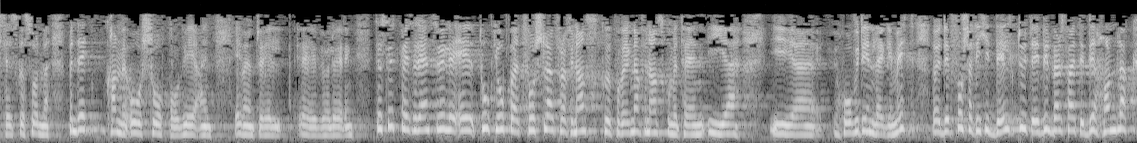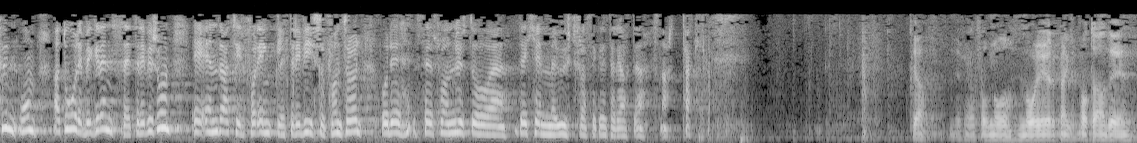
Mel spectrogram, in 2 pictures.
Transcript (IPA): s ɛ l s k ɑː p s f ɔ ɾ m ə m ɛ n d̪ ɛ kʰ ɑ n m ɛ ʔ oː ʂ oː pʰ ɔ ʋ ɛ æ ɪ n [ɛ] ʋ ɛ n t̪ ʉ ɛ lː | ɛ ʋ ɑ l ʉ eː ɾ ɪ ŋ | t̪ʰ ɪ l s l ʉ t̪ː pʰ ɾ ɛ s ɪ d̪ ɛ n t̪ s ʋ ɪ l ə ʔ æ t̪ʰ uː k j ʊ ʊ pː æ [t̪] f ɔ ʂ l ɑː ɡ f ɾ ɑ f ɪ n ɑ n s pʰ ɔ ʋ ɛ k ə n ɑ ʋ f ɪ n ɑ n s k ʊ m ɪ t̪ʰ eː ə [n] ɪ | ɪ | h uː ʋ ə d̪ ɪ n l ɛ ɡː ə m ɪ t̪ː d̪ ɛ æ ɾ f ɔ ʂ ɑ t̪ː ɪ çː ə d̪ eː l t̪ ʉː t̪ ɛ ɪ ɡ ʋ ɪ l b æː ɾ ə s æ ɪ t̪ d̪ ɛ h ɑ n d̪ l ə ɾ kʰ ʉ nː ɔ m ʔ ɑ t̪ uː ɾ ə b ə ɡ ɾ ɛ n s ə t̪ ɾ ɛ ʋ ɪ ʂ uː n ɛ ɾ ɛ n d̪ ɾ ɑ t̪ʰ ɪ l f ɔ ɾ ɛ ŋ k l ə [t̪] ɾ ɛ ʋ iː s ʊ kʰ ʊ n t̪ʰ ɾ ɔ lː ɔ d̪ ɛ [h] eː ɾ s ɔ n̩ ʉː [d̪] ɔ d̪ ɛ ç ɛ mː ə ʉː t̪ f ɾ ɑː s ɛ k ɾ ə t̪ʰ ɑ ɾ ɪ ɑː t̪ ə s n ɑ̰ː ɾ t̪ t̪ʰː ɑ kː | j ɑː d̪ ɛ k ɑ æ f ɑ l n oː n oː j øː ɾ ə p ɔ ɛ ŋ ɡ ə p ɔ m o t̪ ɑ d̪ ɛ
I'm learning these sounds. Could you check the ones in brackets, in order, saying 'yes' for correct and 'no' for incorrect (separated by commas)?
yes, yes, yes, yes, no, no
